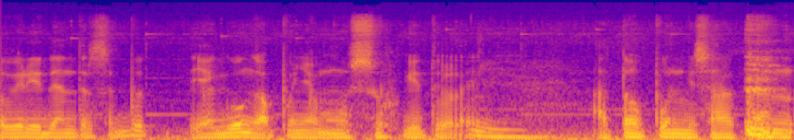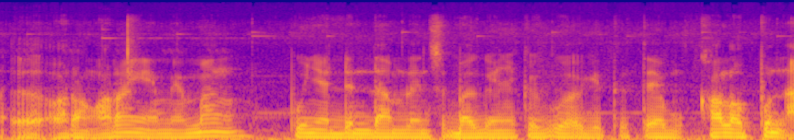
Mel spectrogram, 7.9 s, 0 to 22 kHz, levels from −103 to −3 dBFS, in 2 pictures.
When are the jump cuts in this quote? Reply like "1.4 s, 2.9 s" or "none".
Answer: none

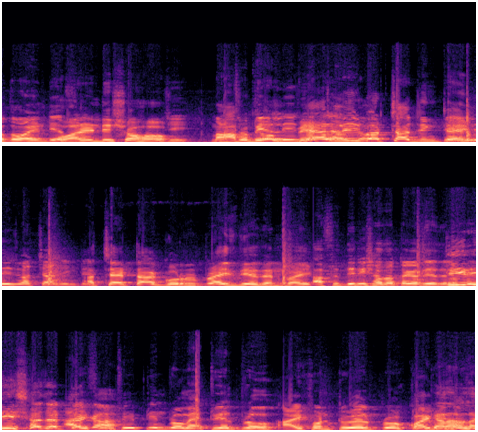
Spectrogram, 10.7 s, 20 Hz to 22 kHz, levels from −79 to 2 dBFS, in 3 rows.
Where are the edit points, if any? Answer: 5.9 s, 8.6 s

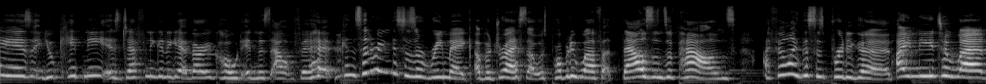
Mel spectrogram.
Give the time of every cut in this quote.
3.4 s, 8.9 s

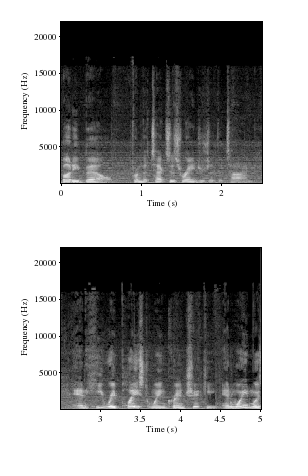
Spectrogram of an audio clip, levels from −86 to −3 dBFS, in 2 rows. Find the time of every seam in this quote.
2.7 s

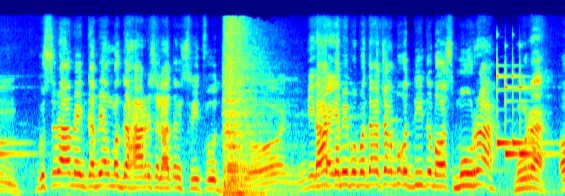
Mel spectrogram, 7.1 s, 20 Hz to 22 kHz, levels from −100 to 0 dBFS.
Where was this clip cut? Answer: none

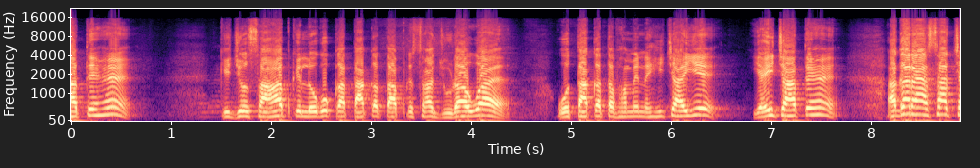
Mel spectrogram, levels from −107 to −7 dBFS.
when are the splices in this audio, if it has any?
none

